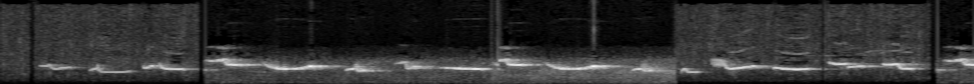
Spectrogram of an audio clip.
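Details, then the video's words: A male rufous-bellied thrush sings rich, fluting whistled phrases that slur downward, strung together almost without pause, with softer female calls mixed in. "SABIÁ LARANJEIRA CANTO PIEDADE SENHOR COM PIADOS DE FÊMEA"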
